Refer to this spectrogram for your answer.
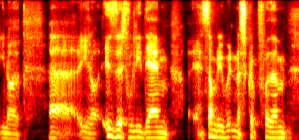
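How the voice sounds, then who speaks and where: A somewhat breathy man at a medium pitch and a very fast pace, with ordinary pitch variation, on a very clean recording with a silent background. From Glasgow, Scotland, then South Africa from age nine. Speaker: professional speaker. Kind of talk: improvised solo monologue on livestream. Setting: livestream with chat audience.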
